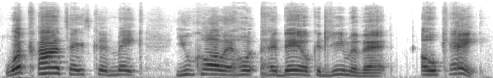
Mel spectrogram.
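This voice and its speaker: Man, high, bright and forceful, incredulous, rapid rhetorical questions, casual podcast co-host.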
